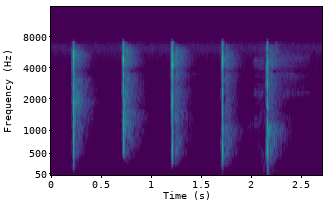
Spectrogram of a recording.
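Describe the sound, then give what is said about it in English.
One person claps five times at a slow, steady pace, each sharp hand clap distinct, with brief quiet between them and no talking. “That was me applauding, not like, I don't know.”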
